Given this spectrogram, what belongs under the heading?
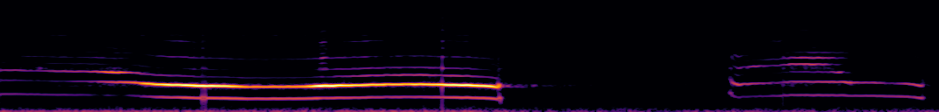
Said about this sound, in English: Oh, is it a cat? Yes, it is a cat. Children, is it a cat? Yes, it is a cat.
